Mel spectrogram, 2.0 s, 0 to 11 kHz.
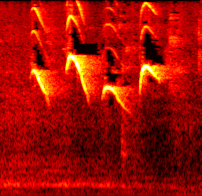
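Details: Trinca-ferro ligeirinho, a kept green-winged saltator from Brazil showing off for its owner in 2020: a phrase of four sharp whistled notes, each dropping in pitch, evenly spaced over about a second, with low steady hum beneath.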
